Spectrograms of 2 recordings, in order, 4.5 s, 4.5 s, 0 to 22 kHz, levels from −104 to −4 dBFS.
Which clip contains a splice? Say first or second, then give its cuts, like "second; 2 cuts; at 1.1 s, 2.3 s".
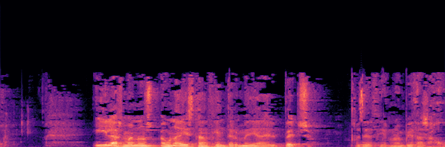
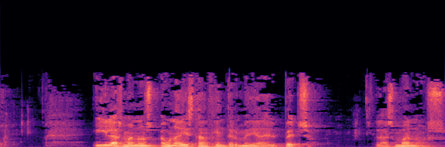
first; 1 cut; at 3.4 s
